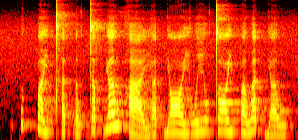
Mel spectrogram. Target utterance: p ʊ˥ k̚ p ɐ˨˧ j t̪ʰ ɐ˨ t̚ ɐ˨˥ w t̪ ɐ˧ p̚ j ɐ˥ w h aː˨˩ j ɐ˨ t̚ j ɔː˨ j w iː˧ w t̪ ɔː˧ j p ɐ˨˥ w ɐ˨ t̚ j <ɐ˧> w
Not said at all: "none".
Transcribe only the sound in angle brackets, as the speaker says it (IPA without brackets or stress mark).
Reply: ɐ˧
